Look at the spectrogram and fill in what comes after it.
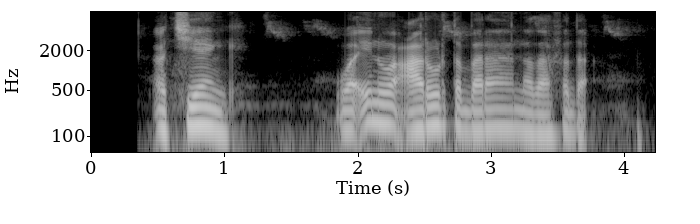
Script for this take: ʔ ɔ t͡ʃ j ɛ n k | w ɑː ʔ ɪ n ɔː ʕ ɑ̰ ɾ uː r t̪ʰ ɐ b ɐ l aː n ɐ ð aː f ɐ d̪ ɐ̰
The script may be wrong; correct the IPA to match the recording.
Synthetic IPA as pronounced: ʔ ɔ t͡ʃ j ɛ ŋ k | w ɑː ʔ ɪ n uː ʕ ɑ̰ ɾ uː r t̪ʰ ɐ b ɐ ɾ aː n ɐ ð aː f ɐ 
